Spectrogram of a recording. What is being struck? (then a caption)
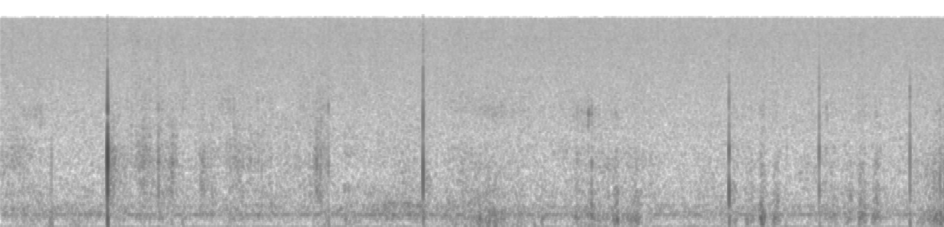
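Plastic gel bead eye mask. A single fingertip and nail tap and press the plastic gel beads of a panda gel bead eye mask, made of plastic and gel beads. Five sharp, bright clicks stand out, with soft squishy pressing and faint crackling between them, all at low volume.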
